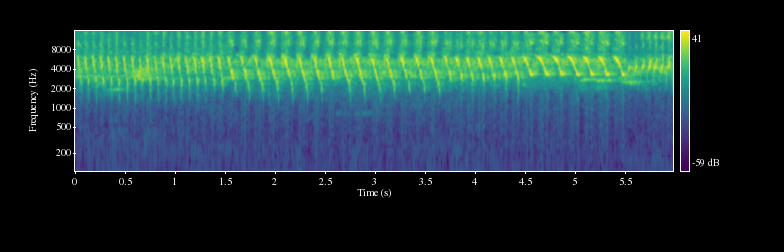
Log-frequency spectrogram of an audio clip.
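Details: Canary song for mating and rousing other birds: steady rapid trills of high notes, some phrases slightly slower and more separated, flowing on without a break.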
